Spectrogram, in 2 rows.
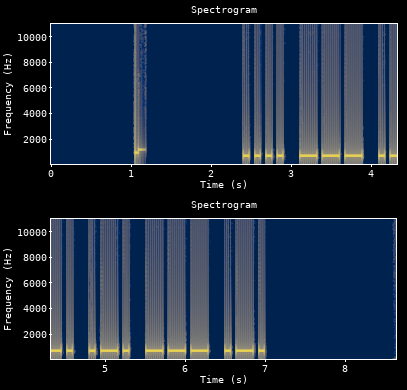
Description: Morse code, heard as a keyed tone, about 17 wpm, 700 Hz. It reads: HORROR
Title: Six Letter Words - 17wpm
